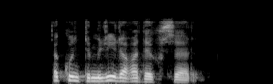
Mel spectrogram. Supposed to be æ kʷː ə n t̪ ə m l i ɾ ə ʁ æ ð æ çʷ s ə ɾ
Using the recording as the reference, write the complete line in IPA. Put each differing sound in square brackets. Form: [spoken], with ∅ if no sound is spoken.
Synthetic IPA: æ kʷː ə n t̪ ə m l i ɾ ə ʁ æ ð æ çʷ s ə ɾ

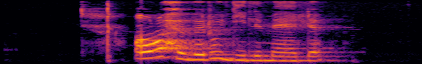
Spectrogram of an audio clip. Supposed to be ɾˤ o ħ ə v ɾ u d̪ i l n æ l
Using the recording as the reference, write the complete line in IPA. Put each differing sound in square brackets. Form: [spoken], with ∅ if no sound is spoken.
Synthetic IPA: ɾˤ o ħ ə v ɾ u d̪ i l [m] æ l

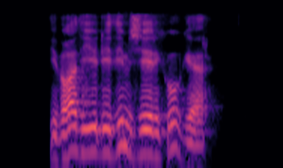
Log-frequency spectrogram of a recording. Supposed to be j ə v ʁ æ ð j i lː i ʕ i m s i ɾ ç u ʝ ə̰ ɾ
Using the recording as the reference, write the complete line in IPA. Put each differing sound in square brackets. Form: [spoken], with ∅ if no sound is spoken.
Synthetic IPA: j ə v ʁ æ ð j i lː i [ð] i m [z] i ɾ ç u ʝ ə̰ ɾ

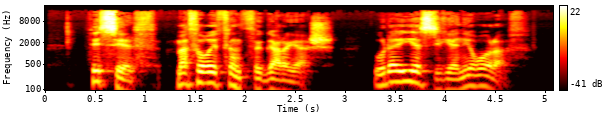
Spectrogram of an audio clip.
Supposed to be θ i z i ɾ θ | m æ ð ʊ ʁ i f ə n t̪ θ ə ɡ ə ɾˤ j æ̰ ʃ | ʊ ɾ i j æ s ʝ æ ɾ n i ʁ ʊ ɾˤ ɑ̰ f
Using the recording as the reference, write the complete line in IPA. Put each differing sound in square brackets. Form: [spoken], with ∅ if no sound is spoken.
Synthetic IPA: θ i [s] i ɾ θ | m æ [θ] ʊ ʁ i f ə n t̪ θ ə ɡ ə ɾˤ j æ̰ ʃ | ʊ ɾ [æ] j æ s ʝ æ [∅] n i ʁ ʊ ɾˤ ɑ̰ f

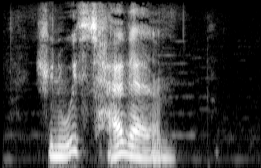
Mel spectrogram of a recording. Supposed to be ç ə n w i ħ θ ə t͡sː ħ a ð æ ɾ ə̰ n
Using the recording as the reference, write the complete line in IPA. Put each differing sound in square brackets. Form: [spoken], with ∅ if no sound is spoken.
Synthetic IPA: ç ə n w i [∅] θ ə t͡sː ħ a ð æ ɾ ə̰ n

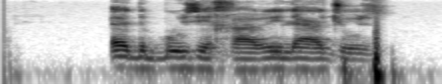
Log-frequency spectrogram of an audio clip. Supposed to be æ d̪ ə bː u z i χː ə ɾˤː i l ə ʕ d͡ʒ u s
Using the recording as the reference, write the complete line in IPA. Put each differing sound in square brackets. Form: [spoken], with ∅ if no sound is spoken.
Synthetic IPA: æ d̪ ə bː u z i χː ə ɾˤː i l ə ʕ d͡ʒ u [z]

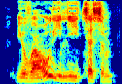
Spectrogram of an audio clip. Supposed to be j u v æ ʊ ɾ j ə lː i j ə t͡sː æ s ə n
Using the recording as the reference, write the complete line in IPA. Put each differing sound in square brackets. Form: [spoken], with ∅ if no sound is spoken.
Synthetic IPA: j u v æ ʊ ɾ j ə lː i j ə t͡sː æ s ə [m]

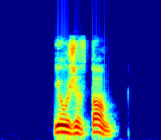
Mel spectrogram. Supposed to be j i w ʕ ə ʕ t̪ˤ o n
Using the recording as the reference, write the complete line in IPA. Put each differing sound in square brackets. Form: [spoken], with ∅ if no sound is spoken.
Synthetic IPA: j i w [ʒ] ə [ð] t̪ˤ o [m]

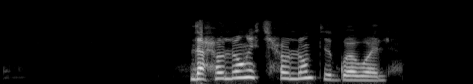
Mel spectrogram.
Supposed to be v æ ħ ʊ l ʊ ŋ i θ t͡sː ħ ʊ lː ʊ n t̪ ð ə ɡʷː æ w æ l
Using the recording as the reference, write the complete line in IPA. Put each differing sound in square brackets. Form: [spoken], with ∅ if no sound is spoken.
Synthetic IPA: [ð] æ ħ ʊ l ʊ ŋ i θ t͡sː ħ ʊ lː ʊ [m] t̪ ð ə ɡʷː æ w æ l

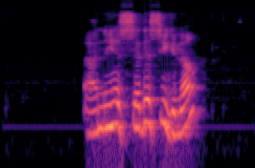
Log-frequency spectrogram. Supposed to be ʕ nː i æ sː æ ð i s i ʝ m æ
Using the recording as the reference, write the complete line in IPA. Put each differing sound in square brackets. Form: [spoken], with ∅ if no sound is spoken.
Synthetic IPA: ʕ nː i æ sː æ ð [æ] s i ʝ [n] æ

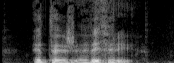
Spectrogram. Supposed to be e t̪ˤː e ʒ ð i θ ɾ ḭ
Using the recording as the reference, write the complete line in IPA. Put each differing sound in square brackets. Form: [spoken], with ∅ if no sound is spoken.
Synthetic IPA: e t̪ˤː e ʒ ð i θ ɾ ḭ

